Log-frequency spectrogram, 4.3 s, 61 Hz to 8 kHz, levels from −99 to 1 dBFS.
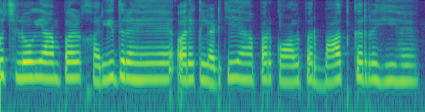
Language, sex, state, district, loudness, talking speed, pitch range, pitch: Hindi, female, Chhattisgarh, Raipur, -17 LUFS, 255 wpm, 240-270 Hz, 255 Hz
